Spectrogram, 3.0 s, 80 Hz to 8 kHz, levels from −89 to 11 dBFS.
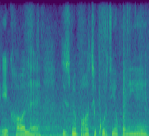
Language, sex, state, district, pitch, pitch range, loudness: Hindi, female, Uttar Pradesh, Lucknow, 130 Hz, 120-130 Hz, -18 LUFS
